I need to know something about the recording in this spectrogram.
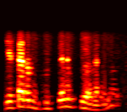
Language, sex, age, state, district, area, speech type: Urdu, female, 30-45, Uttar Pradesh, Gautam Buddha Nagar, rural, conversation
